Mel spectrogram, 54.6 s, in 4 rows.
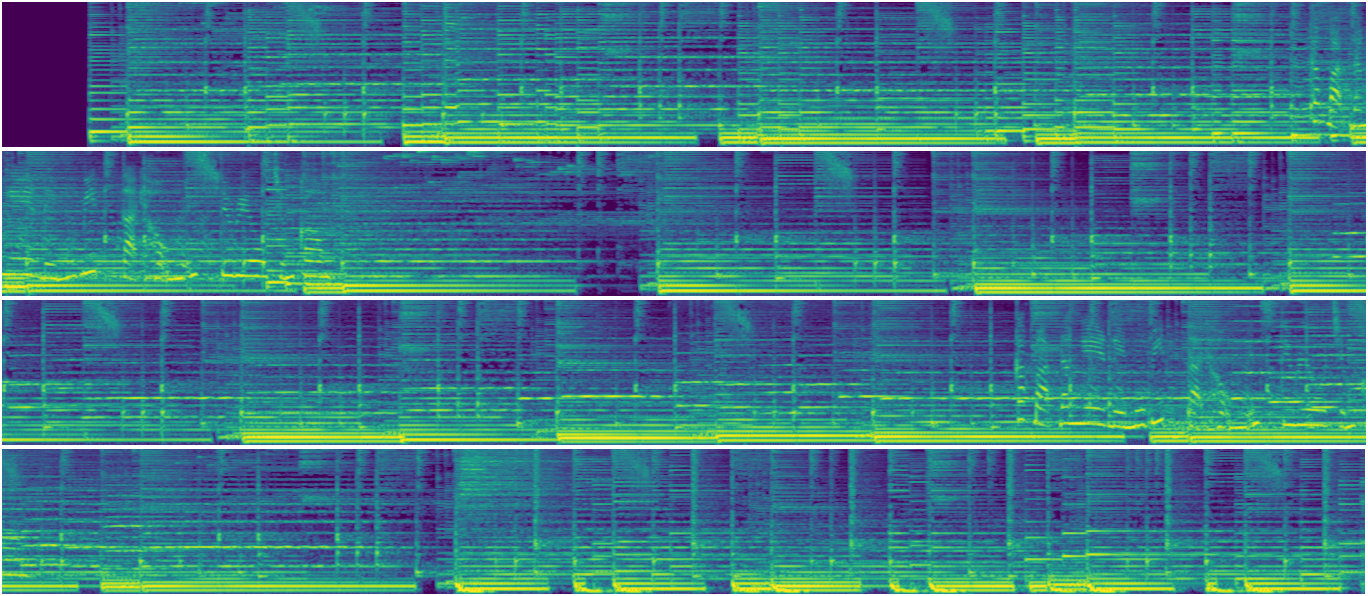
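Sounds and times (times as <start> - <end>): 
music beat playback: 1.9 - 54.5.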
